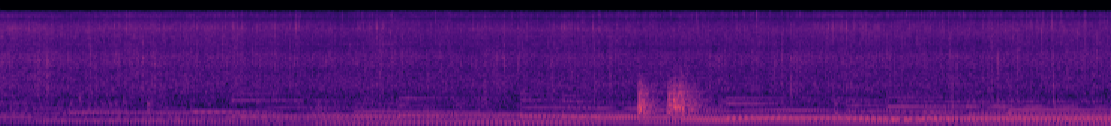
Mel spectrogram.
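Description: Diced potatoes, carrots, turnip, onion and leek frying in oil in a cast iron pan, a steady sizzle, with two light taps about halfway through. Soft background music of held notes plays along.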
